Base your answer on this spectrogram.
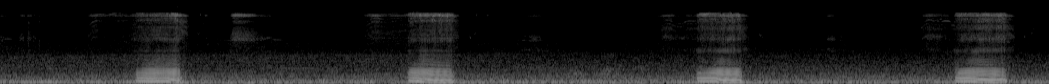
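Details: A Pug sleeping with a toy duck in its arms snores four times, rough low snorting pulses spaced about three and a half seconds apart, quiet in between.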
